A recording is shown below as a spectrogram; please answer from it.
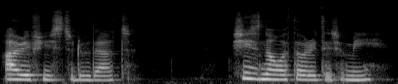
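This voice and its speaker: A young woman playing a cold, scheming evil nurse in an improvised ASMR roleplay, soft-spoken and deliberate, often slipping into whispers. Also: mid-range voice, level tone, lightly acted. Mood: cold, defensive. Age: young adult.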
